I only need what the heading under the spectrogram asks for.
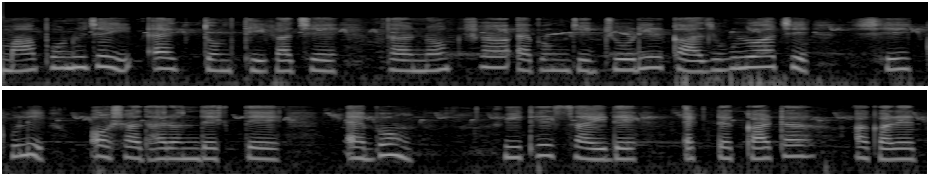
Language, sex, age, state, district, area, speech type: Bengali, female, 18-30, West Bengal, Jhargram, rural, spontaneous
